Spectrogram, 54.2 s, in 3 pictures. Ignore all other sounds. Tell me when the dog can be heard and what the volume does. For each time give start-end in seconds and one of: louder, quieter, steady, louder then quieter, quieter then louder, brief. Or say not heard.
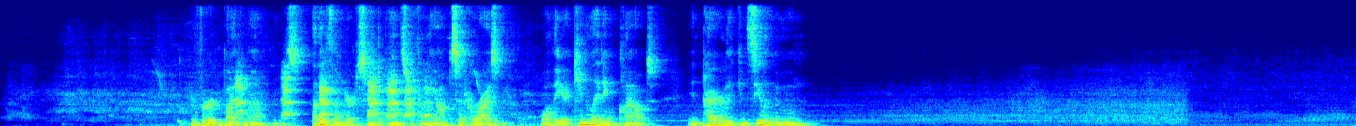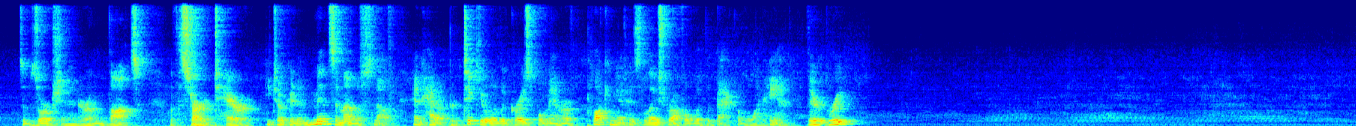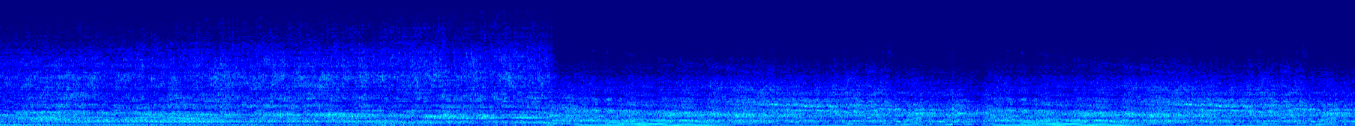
1.4-7.4 louder then quieter.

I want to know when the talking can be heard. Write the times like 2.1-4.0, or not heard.
2.5-10.9, 18.4-29.4.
